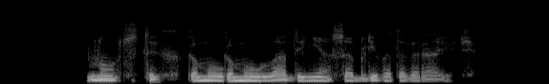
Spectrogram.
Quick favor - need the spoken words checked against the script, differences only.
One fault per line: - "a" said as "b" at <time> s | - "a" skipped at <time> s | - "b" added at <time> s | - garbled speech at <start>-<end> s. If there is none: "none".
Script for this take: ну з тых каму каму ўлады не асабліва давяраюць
none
